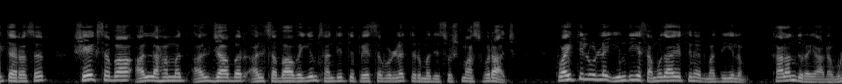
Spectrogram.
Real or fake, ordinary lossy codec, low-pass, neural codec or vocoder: real; none; none; none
